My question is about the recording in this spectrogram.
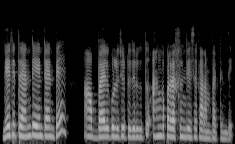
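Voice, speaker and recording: A woman tells a romance audio story with expressive, descriptive narration. Her voice is smooth and clear, close to the mic. The room is dry and the sound slightly lo-fi. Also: medium pitch, quick pace, dry recording. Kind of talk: scripted narration.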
